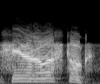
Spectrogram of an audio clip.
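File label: Speech Sound Russian; Common Player NE; DCS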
